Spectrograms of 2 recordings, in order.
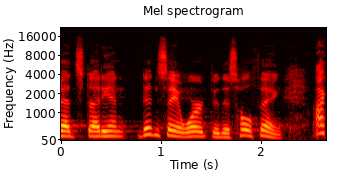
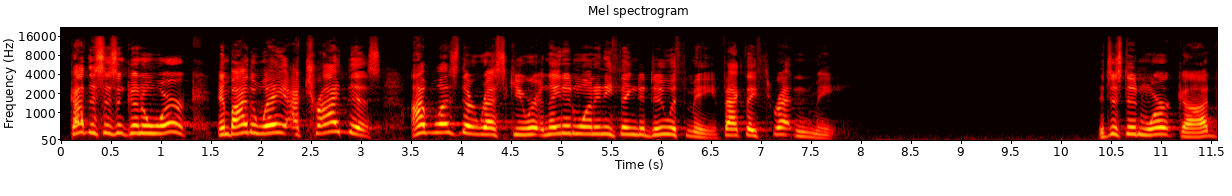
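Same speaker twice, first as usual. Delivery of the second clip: Moses protesting; 6 semitones higher than usual. Acted. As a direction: argue with God like a worn-out leader. Moses voiced protesting to God.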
